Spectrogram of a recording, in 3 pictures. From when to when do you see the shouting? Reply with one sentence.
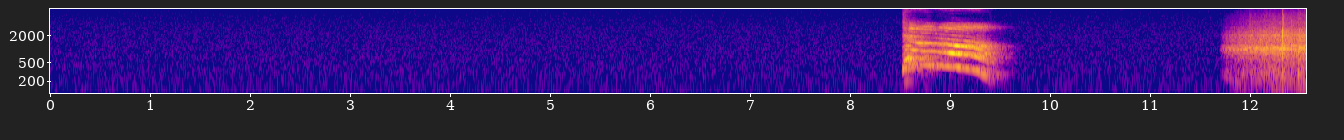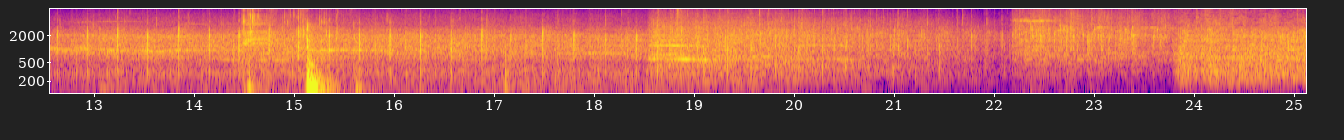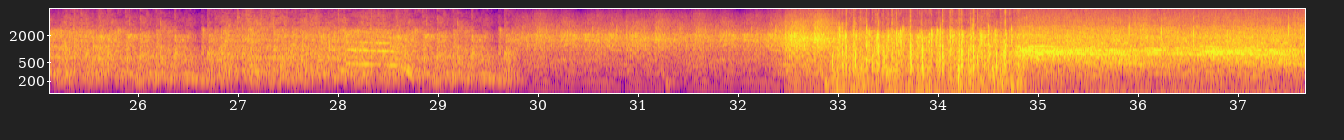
You can hear the shouting from 8.5 to 9.4 s and from 28.0 to 28.9 s.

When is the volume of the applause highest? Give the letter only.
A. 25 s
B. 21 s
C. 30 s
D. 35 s
D.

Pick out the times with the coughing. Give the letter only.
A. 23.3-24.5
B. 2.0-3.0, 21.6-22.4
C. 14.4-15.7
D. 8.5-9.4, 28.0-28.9
C.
